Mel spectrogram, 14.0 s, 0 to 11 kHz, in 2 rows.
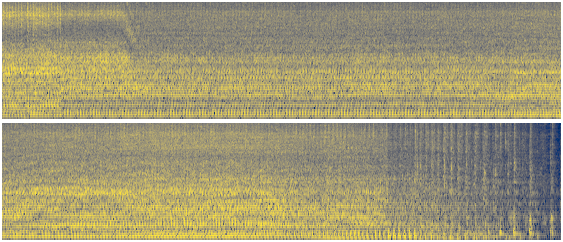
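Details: Yardworks 42-inch 155 series shift-on-the-go riding mower after fixing bad battery positive connection and ground, charging battery, new fuel filter, air filter and spark plug: engine catches, steady even drone, no misses, winds down cleanly; healthy.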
